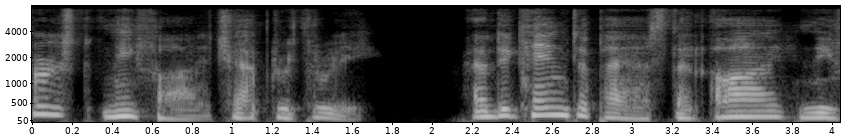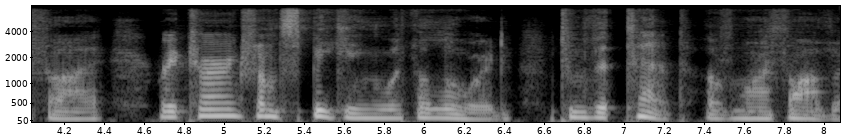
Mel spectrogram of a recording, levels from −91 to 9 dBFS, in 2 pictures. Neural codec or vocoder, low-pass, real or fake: codec, 44.1 kHz, 2.6 kbps, SNAC; 7.2 kHz; fake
